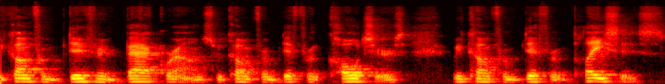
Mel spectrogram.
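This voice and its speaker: Keeping a moderate pace, a man speaks at a fairly high pitch with fairly even intonation. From Pittsburgh, Pennsylvania (US North). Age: 40s. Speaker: podcast host. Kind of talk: solo podcast monologue. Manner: halting, many restarts.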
